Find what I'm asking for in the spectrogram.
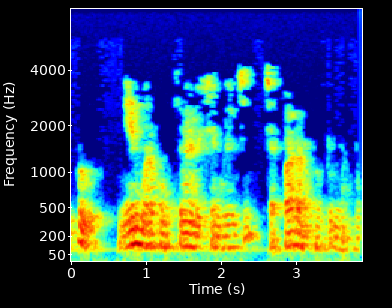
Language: Telugu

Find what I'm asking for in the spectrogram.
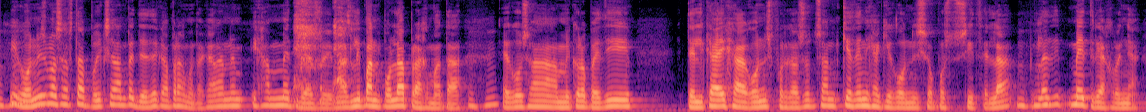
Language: Greek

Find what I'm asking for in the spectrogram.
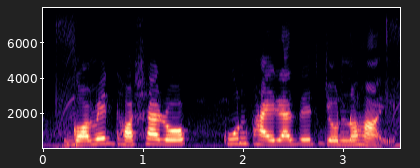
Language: Bangla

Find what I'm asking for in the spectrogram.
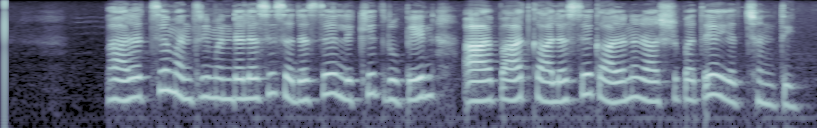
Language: Sanskrit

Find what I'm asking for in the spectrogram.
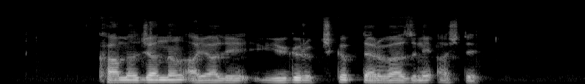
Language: Uyghur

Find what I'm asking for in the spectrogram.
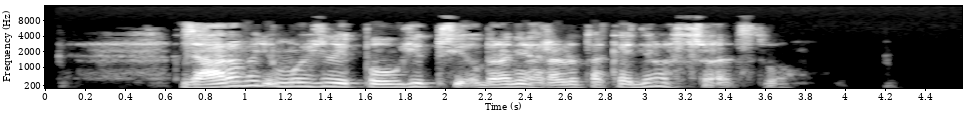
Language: Czech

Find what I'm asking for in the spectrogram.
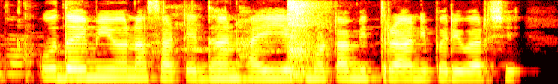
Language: Marathi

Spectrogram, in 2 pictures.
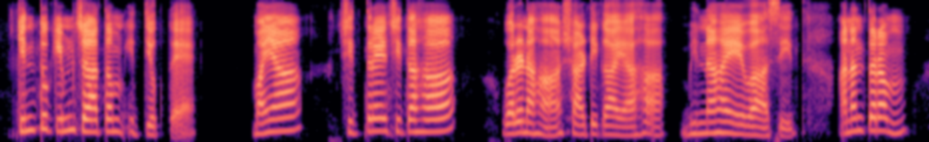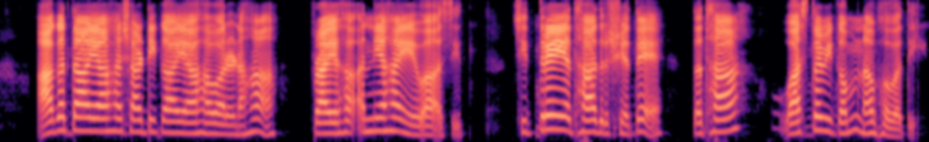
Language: Sanskrit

